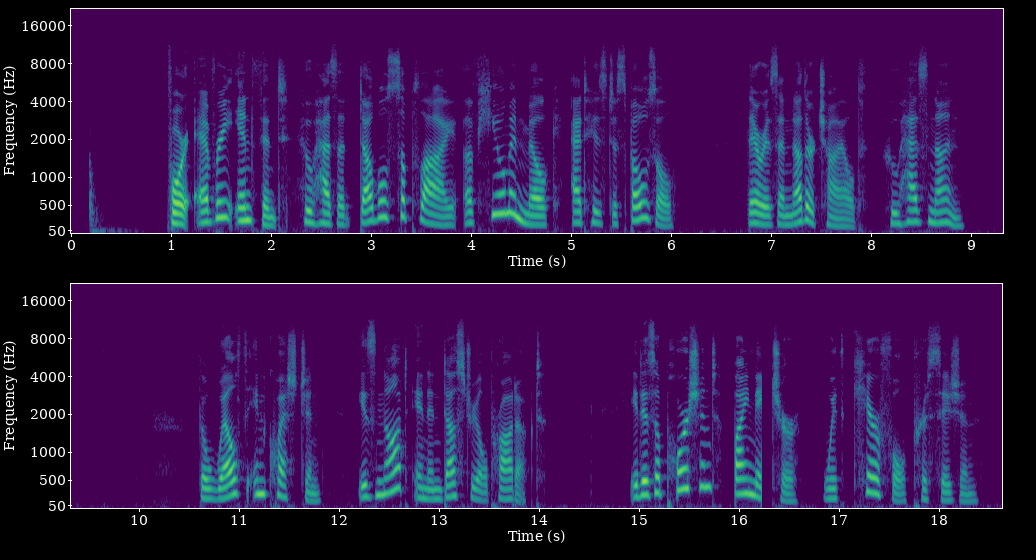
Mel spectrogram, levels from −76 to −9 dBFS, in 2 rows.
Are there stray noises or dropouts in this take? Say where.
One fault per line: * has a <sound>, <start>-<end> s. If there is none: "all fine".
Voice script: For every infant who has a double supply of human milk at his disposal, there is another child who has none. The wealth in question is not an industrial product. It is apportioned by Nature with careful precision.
* has a thud, 0.2-0.8 s
* has a dropout, 16.2-16.3 s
